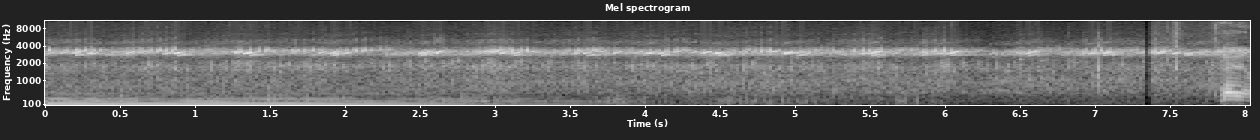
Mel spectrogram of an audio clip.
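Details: A dense chorus of frogs in a small water area at a nature center in Lansing, Michigan, heard up close, fills the air with a loud continuous high, rattling trill.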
